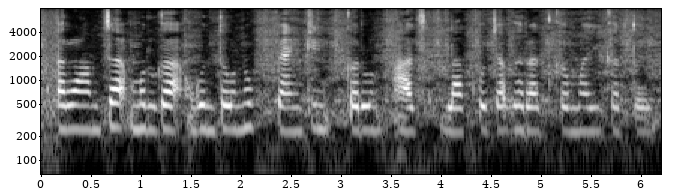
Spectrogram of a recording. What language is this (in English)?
Marathi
